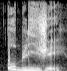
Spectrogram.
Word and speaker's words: obliger: Obliger. Okay, remember when you get G and after that the vowel E, then you pronounce it J.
